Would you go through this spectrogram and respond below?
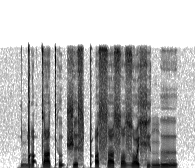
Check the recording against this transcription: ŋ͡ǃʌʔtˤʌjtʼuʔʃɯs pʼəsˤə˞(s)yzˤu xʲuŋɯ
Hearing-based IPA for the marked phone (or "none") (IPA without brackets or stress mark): s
